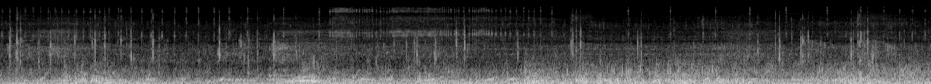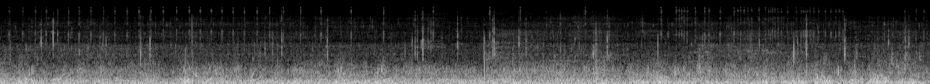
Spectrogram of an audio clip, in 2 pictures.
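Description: Wind buffeting the microphone and water sounds, a steady low rumble with scattered small clicks, while a hooked carp is being played.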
